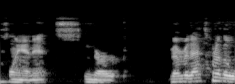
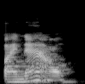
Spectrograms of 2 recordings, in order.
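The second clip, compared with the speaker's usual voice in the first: ordinary delivery, nothing marked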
